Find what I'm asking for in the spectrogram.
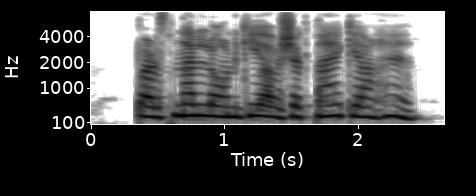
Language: Hindi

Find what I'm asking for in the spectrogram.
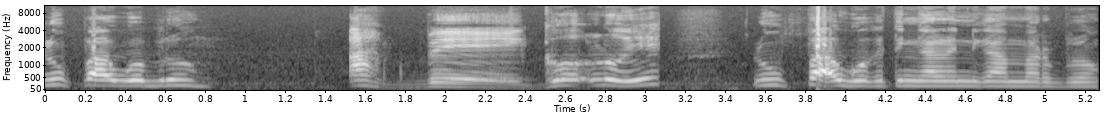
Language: Indonesian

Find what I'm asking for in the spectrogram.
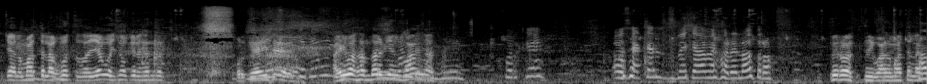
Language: Spanish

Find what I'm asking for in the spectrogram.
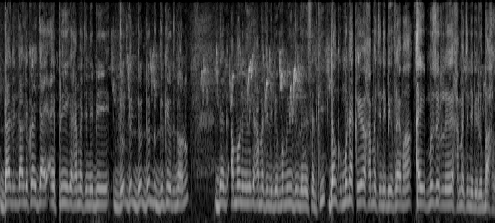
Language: Wolof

